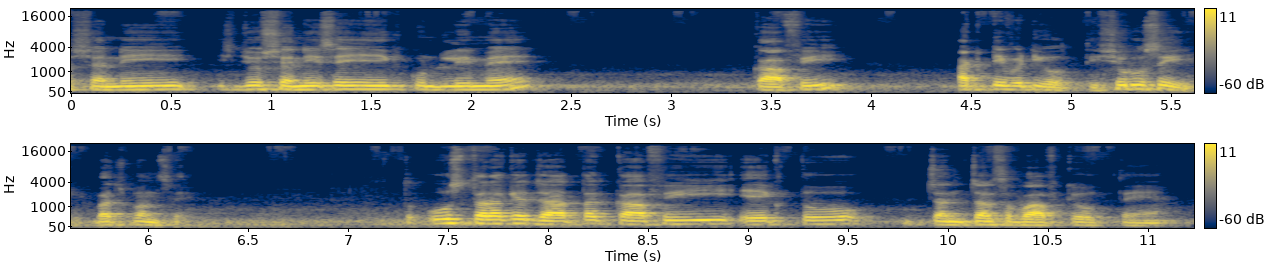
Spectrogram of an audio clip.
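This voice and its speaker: Man, devotional advice speaker, very warm dark tone, plain repetitive delivery, faint background noise. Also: medium pitch. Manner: plain, repetitive, advising tone with frequent restarts. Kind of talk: casual spoken explanation.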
